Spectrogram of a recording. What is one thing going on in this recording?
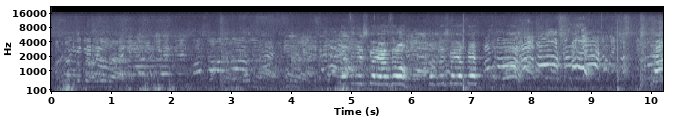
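Players shout to each other across an open field outdoors.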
